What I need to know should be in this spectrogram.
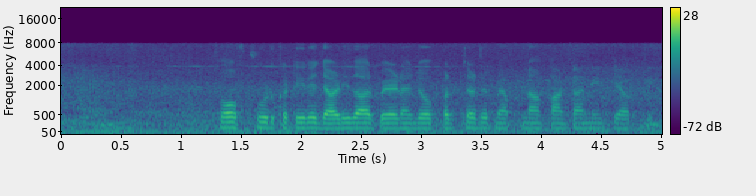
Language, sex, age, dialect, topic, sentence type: Hindi, male, 25-30, Marwari Dhudhari, agriculture, statement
